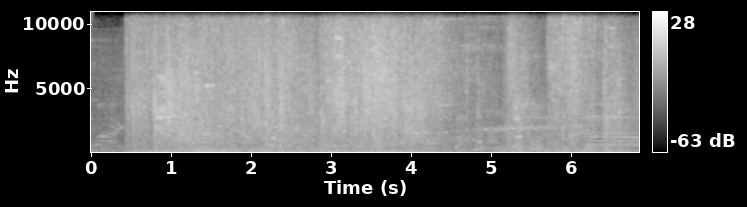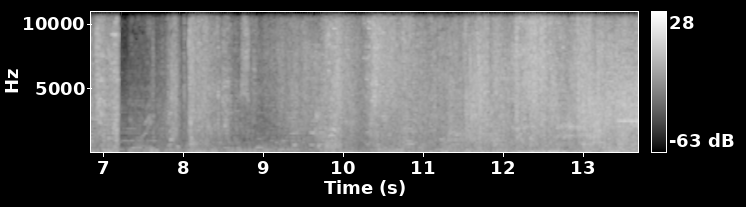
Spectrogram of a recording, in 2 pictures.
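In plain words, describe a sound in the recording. Magic spell effects whoosh and crackle in a fast-paced battle.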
